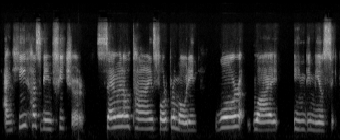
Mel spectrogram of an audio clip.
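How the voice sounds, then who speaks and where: A woman's voice: medium pitch, darkish tone, no room sound, low-quality recording. A woman moderating a panel, reading prepared introductions of the guests with occasional slips.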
